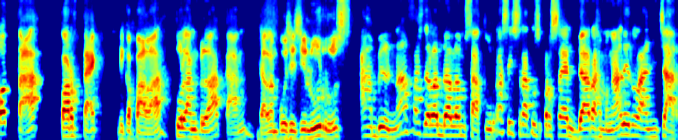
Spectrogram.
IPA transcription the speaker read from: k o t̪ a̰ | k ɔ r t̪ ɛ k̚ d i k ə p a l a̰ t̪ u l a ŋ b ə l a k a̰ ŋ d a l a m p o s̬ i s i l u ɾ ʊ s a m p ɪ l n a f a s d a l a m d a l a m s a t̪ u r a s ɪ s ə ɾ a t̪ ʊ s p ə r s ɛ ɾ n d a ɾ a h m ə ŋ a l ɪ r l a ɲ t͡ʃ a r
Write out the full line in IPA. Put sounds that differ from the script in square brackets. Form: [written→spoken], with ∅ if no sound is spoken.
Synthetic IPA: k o t̪ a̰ | k ɔ r t̪ ɛ k̚ d i k ə p a l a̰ t̪ u l a ŋ b ə l a k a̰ ŋ d a l a m p o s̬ i s i l u ɾ ʊ s a m [p→b] ɪ l n a f a s d a l a m d a l a m s a t̪ u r a s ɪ s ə ɾ a t̪ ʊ s p ə r s ɛ [ɾ→∅] n d a ɾ a h m ə ŋ a l ɪ r l a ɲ t͡ʃ a r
